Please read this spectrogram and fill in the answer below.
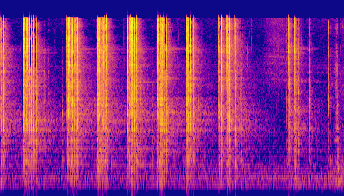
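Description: PyroChem fire-suppression release mechanism being wound by hand to set tension on the gas-valve cable. Its ratchet clicks roughly every half-second, then gives a quick cluster of clicks about four and a half seconds in and a couple more near the end.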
